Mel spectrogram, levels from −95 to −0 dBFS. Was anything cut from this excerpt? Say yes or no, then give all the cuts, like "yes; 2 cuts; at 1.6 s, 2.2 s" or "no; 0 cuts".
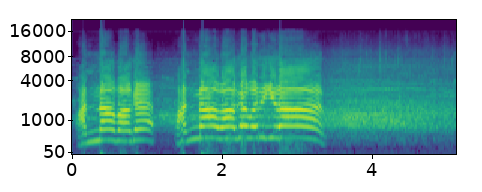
no; 0 cuts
